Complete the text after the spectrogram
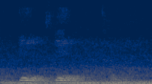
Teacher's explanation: Jadi udara dalam mulut terketul. Ta udara tu terketul. Jadi bunyi dia tebal bulat. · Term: huruf itbak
